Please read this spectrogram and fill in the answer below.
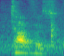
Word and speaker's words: Tattwas: Tattwas. It's a W, but it's pronounced like a V, kind of like in German.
